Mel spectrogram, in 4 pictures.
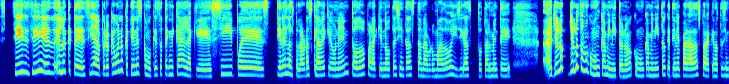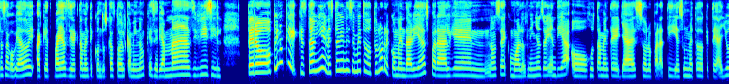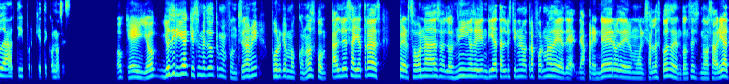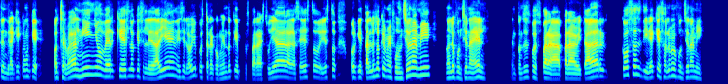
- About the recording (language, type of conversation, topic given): Spanish, podcast, ¿Qué métodos usas para estudiar cuando tienes poco tiempo?
- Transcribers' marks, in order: none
